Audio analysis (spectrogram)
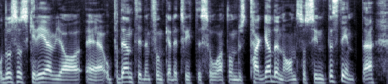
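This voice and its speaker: The voice moves at a fairly quick pace with ordinary pitch variation. The sound is dry with no echo over a quiet background. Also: man. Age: 20s. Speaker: finance TV presenter and investor; podcast guest. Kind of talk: casual interview. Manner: hesitant, many repetitions. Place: studio.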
